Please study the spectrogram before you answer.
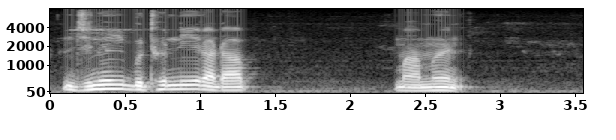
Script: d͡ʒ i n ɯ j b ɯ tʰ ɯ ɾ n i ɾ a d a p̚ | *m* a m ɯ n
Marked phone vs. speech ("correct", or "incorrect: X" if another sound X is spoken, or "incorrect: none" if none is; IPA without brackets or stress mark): correct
